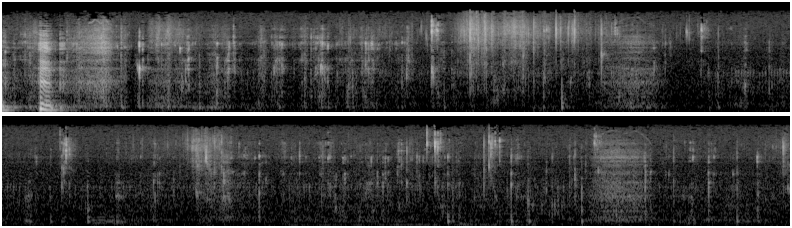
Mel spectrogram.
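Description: A person chewing a mouthful of McDonald's chicken nugget: soft, irregular mouth sounds with small clicks, the breaded nugget not very crunchy.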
